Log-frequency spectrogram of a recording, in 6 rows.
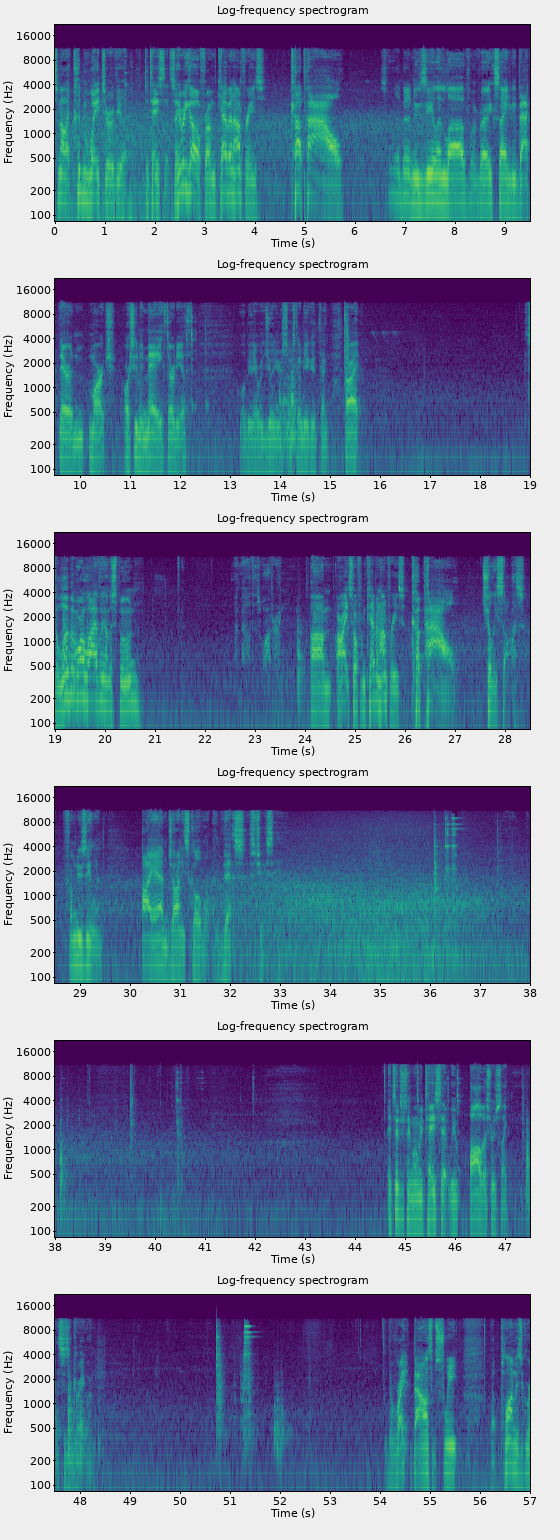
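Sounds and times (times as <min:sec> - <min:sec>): vehicle passing: 0:00.0 - 0:08.5, 0:28.2 - 0:43.2
ringing clink: 0:36.1 - 0:36.7, 0:50.7 - 0:51.6
faint steady hiss: 0:37.3 - 0:57.0.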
